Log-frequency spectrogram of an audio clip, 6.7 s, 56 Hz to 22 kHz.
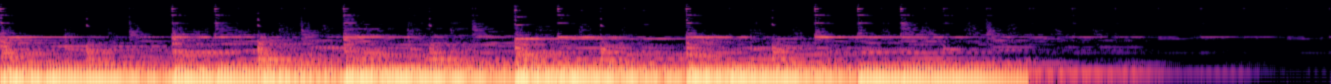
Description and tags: Hmasteraz GL-01 GangTribe D
Same loop without bass or percs. Made in FLStudio 6.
